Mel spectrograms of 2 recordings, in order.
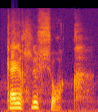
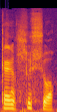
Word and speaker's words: Kangerlussuaq: What is the correct pronunciation of the town? It's difficult in English. Kangerlussuaq. Kangerlussuaq.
